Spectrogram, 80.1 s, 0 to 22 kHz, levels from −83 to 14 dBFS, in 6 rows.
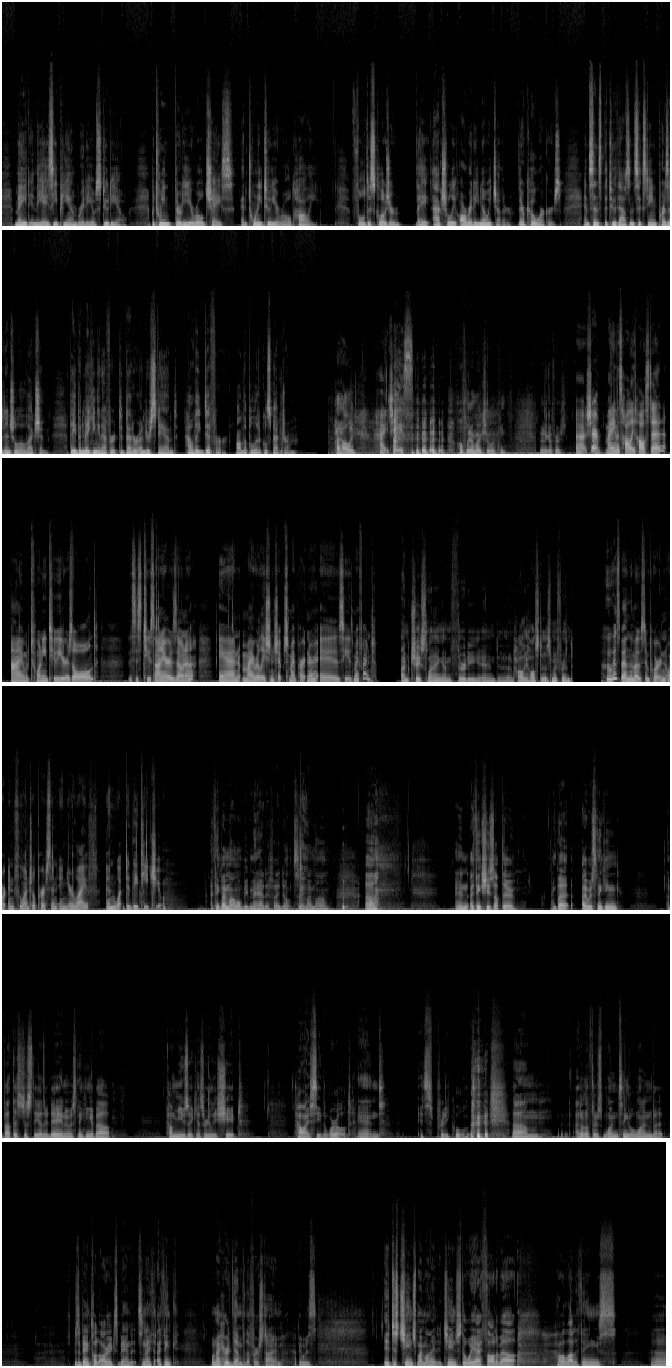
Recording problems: abrupt cut into speech; at the end

